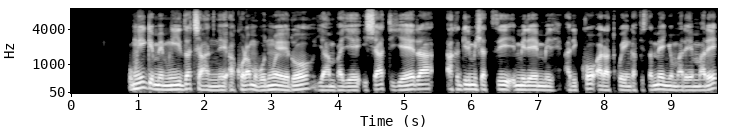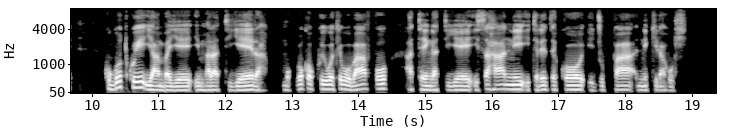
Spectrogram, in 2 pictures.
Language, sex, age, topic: Rundi, male, 36-49, education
